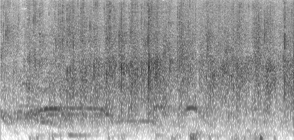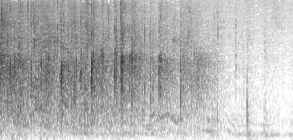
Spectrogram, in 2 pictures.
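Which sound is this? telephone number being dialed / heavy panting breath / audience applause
audience applause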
